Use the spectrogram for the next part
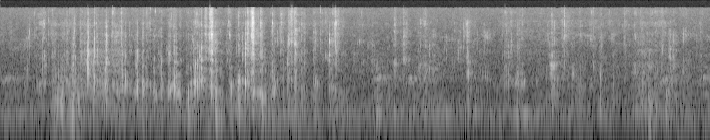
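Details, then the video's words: Dogs from a pack eating raw food: rapid bursts of crisp crunching and biting, loudest in the first few seconds, then steadier wet chewing. "Dogs Eating Raw Food"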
